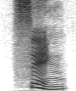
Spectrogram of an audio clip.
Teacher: the word sing is also a nasal sound in this case the back of the tongue is raised towards the soft pallet creating a closure at the back of the mouth the air is then directed through the nasal cavity producing the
